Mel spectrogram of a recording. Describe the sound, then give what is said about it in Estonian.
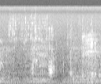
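Homemade apple juice pours steadily from a bottle for about two seconds, a soft gurgling stream with a brief splash near the end, fairly quiet, with no one talking. “aga ma võtangi sellest kohe kinni ja teen ühe väikse õunamahla.”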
